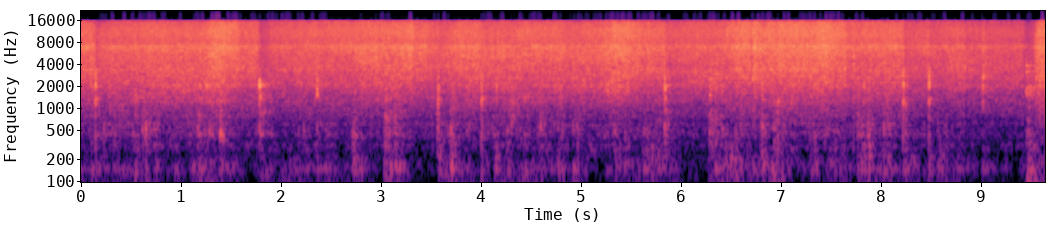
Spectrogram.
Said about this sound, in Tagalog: Ilalagay ko na rin itong kalabasa.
